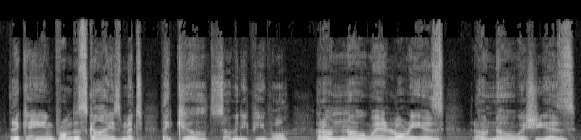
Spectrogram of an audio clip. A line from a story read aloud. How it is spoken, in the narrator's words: cried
